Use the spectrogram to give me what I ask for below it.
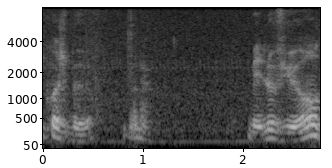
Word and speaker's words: Quaghebeur: La prononciation est très curieuse. Mais à Tournai comme à Lille, on dit Quachbeur.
